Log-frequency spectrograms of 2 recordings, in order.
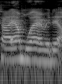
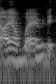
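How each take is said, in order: First: "am" leaned on, insisting; stress on am. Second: "I" lifted, rising at the end; stress on I. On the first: Patient Steve insisting to the doc, stress on "am". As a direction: press the "am" in "I am wearing it". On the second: Patient Steve repeating his claim, "I" stressed with a rise. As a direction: lift the "I" in "I am wearing it" and end rising. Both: Retold or imitated. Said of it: "he says".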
